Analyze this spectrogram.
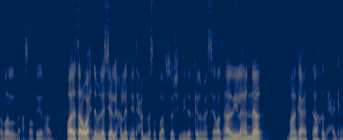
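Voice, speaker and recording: Using ordinary pitch variation, a man speaks with a fairly low pitch. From Saudi Arabia. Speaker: car content creator and racing driver. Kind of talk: casual podcast chat. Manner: animated.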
